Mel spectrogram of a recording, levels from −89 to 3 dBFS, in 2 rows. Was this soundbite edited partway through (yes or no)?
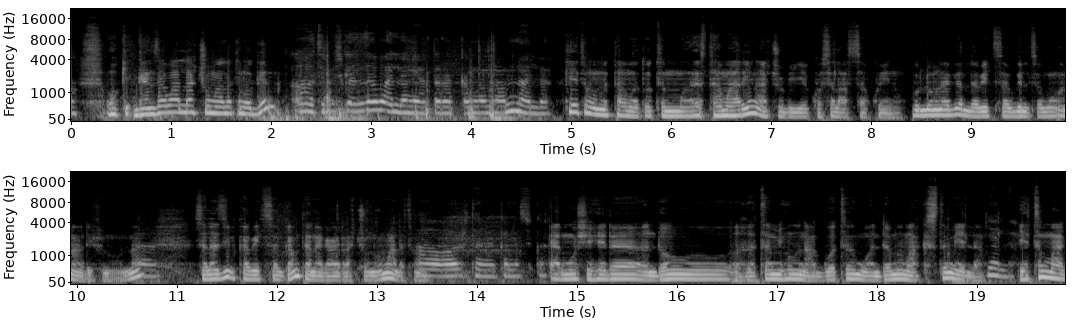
yes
